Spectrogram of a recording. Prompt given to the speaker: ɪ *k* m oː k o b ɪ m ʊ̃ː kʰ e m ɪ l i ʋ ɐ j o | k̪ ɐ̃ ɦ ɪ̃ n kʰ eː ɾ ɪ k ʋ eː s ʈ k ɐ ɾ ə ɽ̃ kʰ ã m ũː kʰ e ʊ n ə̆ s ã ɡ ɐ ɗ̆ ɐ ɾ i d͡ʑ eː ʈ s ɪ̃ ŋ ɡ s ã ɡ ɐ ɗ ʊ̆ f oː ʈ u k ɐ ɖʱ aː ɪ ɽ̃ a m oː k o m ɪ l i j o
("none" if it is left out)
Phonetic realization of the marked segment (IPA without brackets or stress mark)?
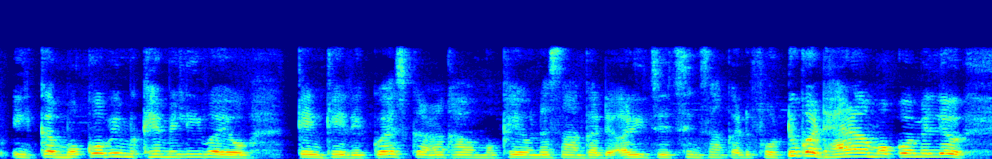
k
